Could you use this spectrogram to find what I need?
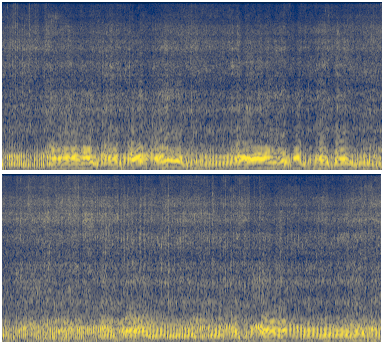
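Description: Dirt bike engines rev and whine close by, rising and falling.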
